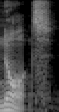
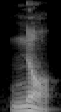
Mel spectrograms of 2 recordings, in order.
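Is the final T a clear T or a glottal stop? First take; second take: clear T; glottal stop. First: The final T is clearly released. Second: The final T becomes a glottal stop. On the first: "with that clean T" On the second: "I might say not"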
